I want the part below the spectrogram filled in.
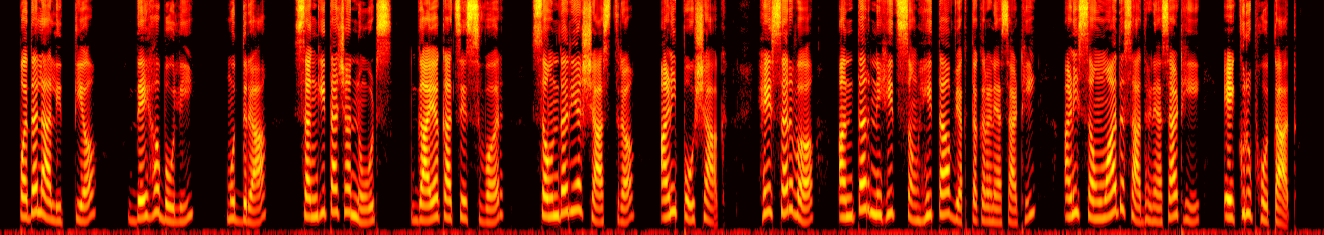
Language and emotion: Marathi, neutral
